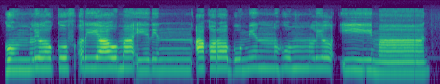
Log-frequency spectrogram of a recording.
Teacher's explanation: kalau mim sukun itu dia aliran suaranya tidak terlalu lama ya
